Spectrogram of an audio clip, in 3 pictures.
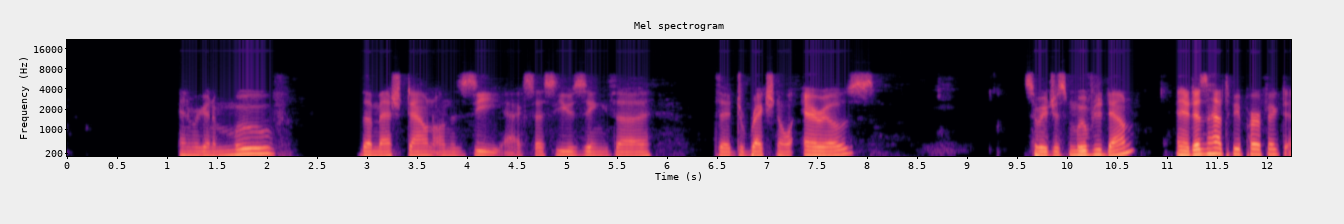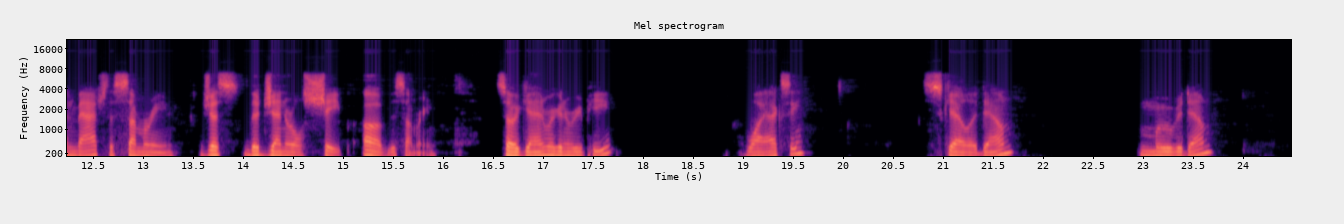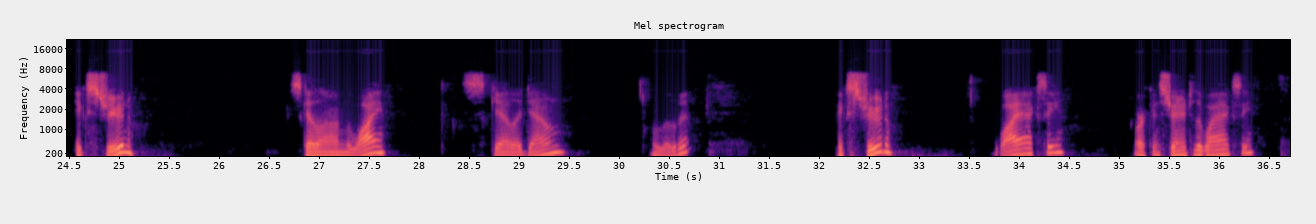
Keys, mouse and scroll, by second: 0.1 click, 2.1 click, 6.2 middle click, 8.8 KP_3, 16.2 e, 19.8 click, 20.1 s, 21.4 click, 22.4 click, 24.7 e, 27.7 click, 28.3 s, 31.3 click, 32.3 e, 34.6 click, 36.3 s.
